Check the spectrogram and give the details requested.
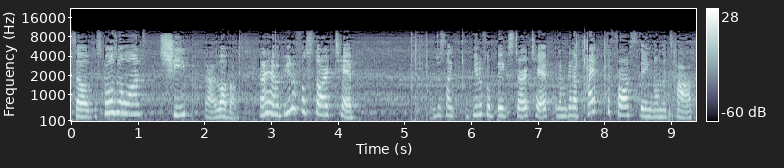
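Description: A young woman hosting a cooking demonstration in her home kitchen, chatting brightly and speaking straight to her viewers. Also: high voice, slight background noise, rough recording. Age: young adult. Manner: bubbly, chatty, addresses viewers directly. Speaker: cooking show host. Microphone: lapel mic.

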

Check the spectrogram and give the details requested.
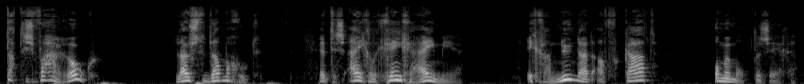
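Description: A man's voice: fairly high pitch, very animated, normal speed, long pauses, slightly rough. A man playing a proud, impatient accused man in a radio drama, curt and formal in manner. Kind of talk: radio drama acting in Dutch.

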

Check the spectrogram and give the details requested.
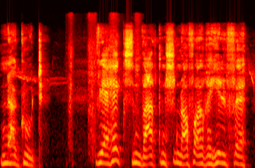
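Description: Raspy, stern old witch. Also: medium pitch, a little slow. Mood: suspicious. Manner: brusque, scolding. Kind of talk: cartoon game voice acting.

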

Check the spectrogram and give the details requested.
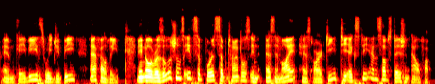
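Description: A man delivers scripted tutorial narration. His pitch sits in the middle and moves up and down a lot as he sets out each step in an instructional way.

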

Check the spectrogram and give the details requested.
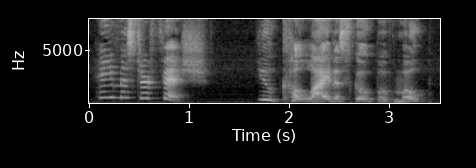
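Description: A woman voicing a squirmy, polite female squid who sweetly pleads in a squeaky voice in a storybook reading. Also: huge pitch swings, a little slow, fairly bright tone, full character voice. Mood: chirpy.

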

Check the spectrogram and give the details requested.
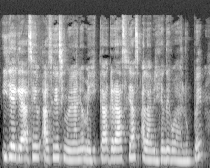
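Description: A woman's voice: medium pitch, fairly even intonation, moderate pace, darkish tone. A woman in her forties chatting casually on a live stream from a small room at home, answering viewer comments between her thoughts. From Colombia. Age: 40s. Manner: chatty, answers viewer comments as she talks, many fillers. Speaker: vlogger. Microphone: phone camera close up.

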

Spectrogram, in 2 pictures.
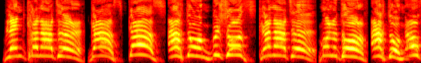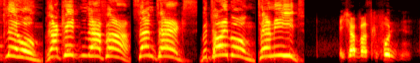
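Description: Hoch schreienden, drängenden Soldaten. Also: male voice, extremely high pitch, a bit bright, no echo, clean studio sound, full character voice. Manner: clipped, commanding, urgent. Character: alert male soldier barking urgent battlefield callouts. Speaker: voice actor in a dubbed military shooter. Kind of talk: military combat callouts, short barked lines.

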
